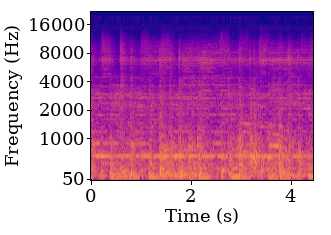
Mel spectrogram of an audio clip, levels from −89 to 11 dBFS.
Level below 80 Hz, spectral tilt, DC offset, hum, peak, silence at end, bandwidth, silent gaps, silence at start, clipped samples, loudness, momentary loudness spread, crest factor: -38 dBFS; -5.5 dB/octave; under 0.1%; none; -4 dBFS; 0 s; 13.5 kHz; none; 0 s; under 0.1%; -19 LUFS; 3 LU; 14 dB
